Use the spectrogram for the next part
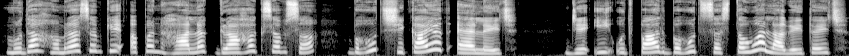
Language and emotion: Maithili, sad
